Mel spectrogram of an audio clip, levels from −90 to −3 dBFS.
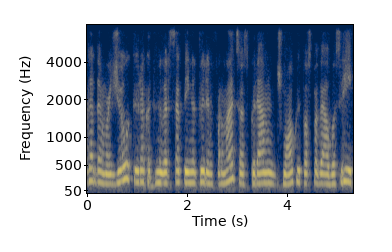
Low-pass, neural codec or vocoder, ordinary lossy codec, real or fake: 7.2 kHz; codec, 16 kHz, 1.1 kbps, Voila-Tokenizer; Opus, 32 kbps; fake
